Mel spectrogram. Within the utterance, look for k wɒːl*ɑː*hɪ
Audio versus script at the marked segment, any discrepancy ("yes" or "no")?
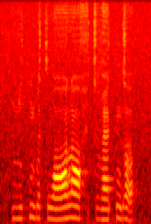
yes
